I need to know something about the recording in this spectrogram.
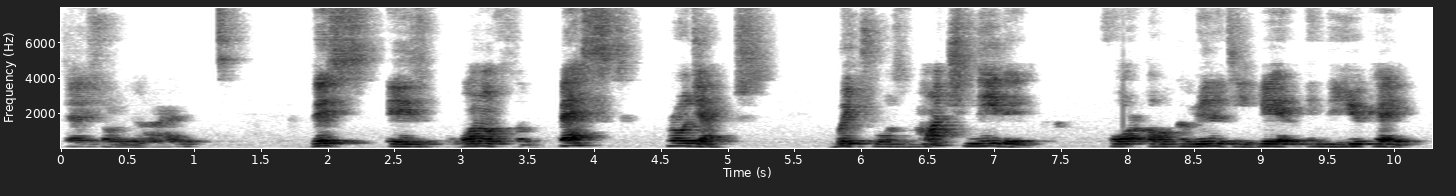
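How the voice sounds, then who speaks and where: A man's voice: mid-range voice, takes it slowly, a little mellow. A man speaking gratefully as a community volunteer, recorded from a distance in an echoey room.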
